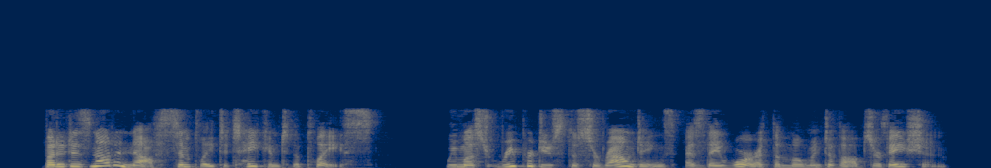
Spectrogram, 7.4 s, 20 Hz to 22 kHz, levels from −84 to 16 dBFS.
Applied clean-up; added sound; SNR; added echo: none; none; none; none.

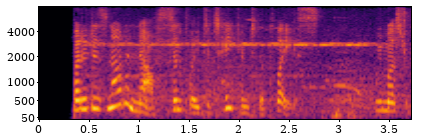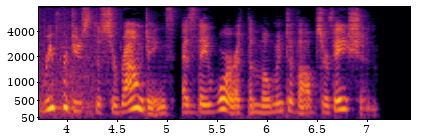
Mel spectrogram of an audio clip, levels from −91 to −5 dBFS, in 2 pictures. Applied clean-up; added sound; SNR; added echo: none; Alarm; 9 dB; none.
